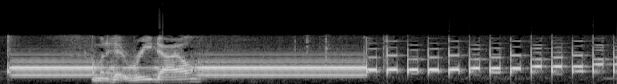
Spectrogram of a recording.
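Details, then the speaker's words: Original Spirit of St. Louis speakerphone after replacing the faulty tone generator IC: steady dial tone, then crisp even tone bursts about two per second; the phone now dials tones properly. "And I'm going to dial our numbers, but I'm doing this upside down. I'm going to hang out."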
